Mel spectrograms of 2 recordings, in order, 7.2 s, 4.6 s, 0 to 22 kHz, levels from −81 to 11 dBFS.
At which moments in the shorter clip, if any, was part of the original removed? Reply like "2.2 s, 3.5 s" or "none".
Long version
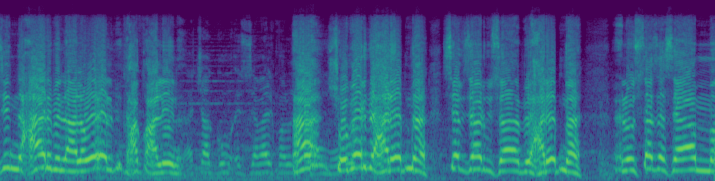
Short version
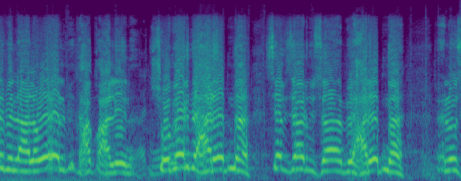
1.5 s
